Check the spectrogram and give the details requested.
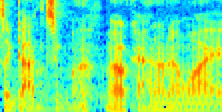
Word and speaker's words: Agatsuma: Agatsum. No. Is it Agatsuma? Or Agatsum? Yeah, it's Agatsuma.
